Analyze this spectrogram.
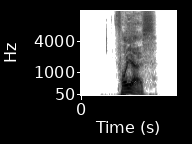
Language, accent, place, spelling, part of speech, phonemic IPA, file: German, Germany, Berlin, Feuers, noun, /ˈfɔɪ̯ɐs/, De-Feuers.ogg
- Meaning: genitive singular of Feuer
